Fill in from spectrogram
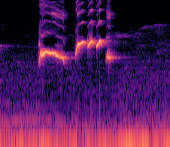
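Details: A kept orange-headed thrush from North Bali sings to draw out song in other birds: a long, downward-sliding whistle, then three quick higher whistled notes and a final lower slurred note.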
